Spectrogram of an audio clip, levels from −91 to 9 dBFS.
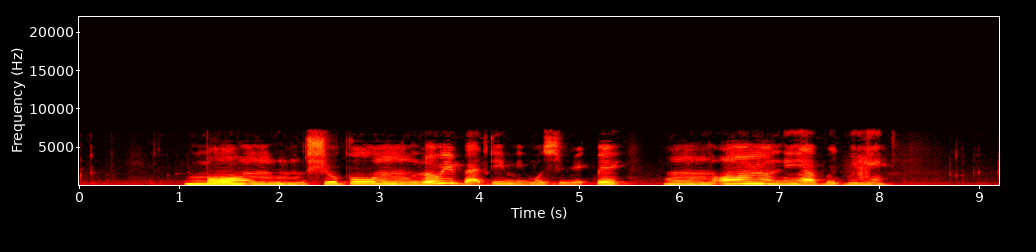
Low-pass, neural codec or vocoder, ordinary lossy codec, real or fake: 7.2 kHz; codec, 16 kHz, 2 kbps, FunCodec, trained on Chinese and English, 25 frames a second; none; fake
